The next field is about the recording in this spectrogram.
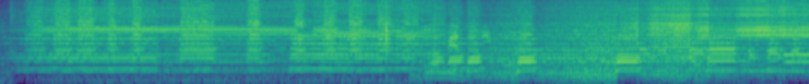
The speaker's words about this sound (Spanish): Corresponde a los bocinazos, y por suerte no hubo disparos ni tiros, registrados en el centro de Michigan cuando manifestantes se presentaron frente al Palacio de Gobierno para protestar contra la excesiva cuarentena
